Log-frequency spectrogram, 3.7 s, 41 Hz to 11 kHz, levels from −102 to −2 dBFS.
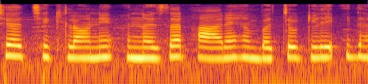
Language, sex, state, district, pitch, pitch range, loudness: Hindi, female, Chhattisgarh, Raipur, 245 Hz, 235-255 Hz, -13 LUFS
